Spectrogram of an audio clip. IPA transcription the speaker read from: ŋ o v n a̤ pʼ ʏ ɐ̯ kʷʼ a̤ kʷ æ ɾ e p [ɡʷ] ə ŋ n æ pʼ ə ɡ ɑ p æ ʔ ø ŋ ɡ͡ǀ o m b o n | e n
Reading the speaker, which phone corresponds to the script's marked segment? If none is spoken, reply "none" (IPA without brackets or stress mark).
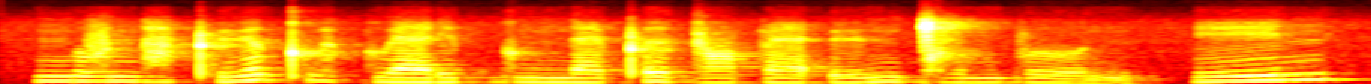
ɡʷ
